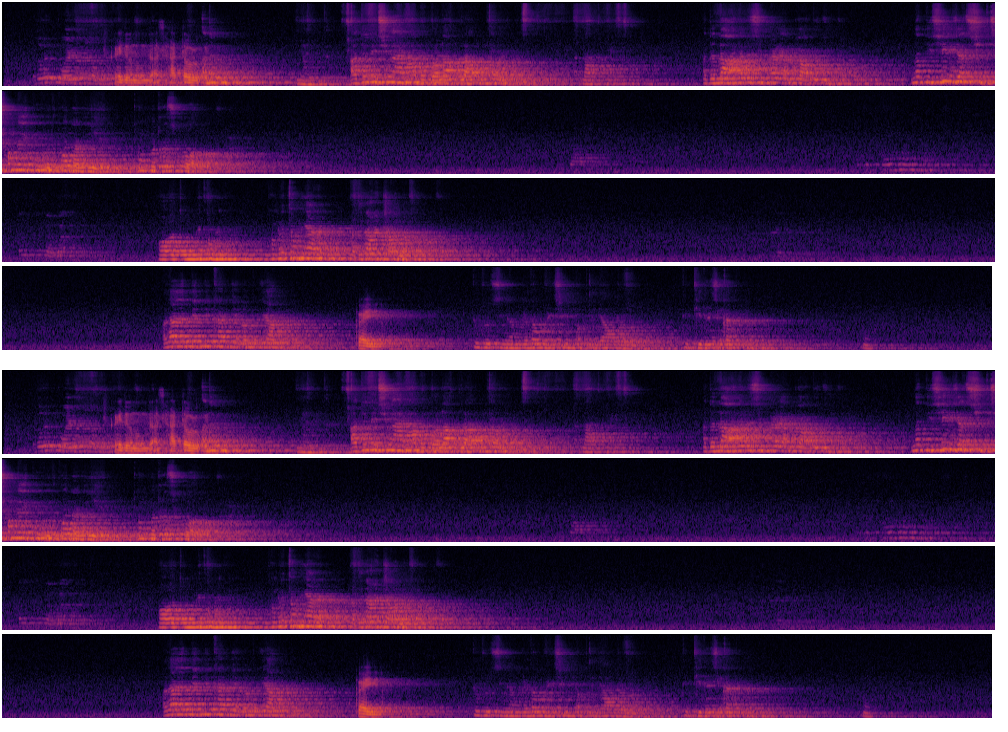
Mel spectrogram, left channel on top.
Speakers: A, on the left; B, on the right.
A: ꯑꯗꯨ ꯀꯣꯏꯔ ꯇꯧꯥꯏ
B: ꯀꯩꯗꯧꯅꯨꯡꯗ ꯑꯁꯥ ꯇꯧꯔꯨꯒꯅꯣꯅ
A: ꯑꯗꯨ ꯎꯝ ꯑꯗꯨꯗꯤ ꯏꯁꯤꯡ ꯍꯥꯟꯅ ꯍꯥꯞꯄꯕ ꯂꯥꯛꯄ ꯂꯥꯛꯄꯒꯨꯝ ꯇꯧꯔꯦꯅꯦ ꯂꯥꯛꯇꯦ ꯑꯗꯣ ꯂꯥꯛꯑꯒꯗꯤ ꯁꯤ ꯈꯔ ꯌꯥꯝ ꯇꯥꯗꯣꯏꯅꯦ ꯅꯠꯇꯦ ꯁꯤꯒꯤꯁꯦ ꯁꯤꯗꯤ ꯁꯣꯝꯗꯒꯤ ꯄꯨꯕꯗꯨ ꯀꯣꯟꯅꯔꯨꯏꯌꯦ ꯊꯨꯡꯒꯗ꯭ꯔꯣ ꯁꯤꯕꯣ ꯁ ꯁꯥꯥ ꯀ <inaudible> ꯑꯣꯣꯏ ꯊꯣꯡꯅꯤ ꯊꯨꯡꯅꯤ ꯊꯣꯡꯅꯤ ꯊꯨꯡꯅꯤ ꯌꯥꯔꯦ ꯑꯗꯨꯗ ꯍꯥꯟ ꯌꯧꯍꯜꯂꯛꯀꯣ <inaudible> ꯀꯥꯟꯁꯔ ꯂꯩꯅ ꯂꯁꯤꯗ ꯑꯗꯨꯖꯥꯏꯗ ꯇ ꯄꯦꯠꯦꯛ ꯈꯔ ꯃꯦꯜꯠꯂꯣ ꯑꯗꯨ ꯌꯥꯕꯅꯦ
B: ꯀꯩꯒꯤꯅꯨ
A: ꯇꯨꯂꯨ ꯆꯤꯡꯉꯝꯒꯦ ꯇꯧꯕ ꯏꯁꯤꯡꯗꯣ ꯑꯝꯇ ꯌꯥꯎꯗ꯭ꯔꯕ ꯇꯤꯡꯀꯤꯗ ꯆꯤꯡꯈꯠꯄꯗꯣ
B: ꯎꯝ ꯎꯝ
